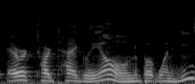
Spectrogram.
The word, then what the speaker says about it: Tartaglione: It's Tartaglione.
